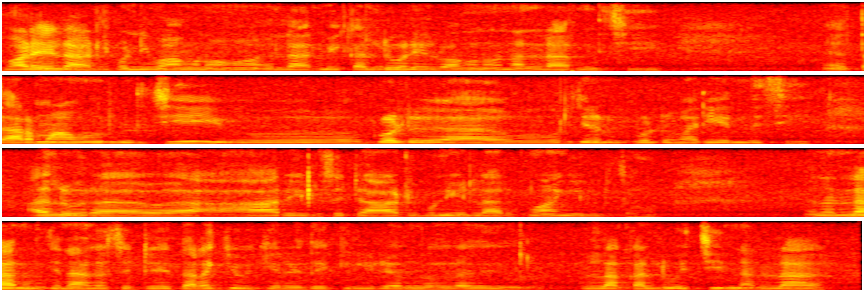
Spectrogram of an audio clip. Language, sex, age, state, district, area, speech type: Tamil, female, 60+, Tamil Nadu, Mayiladuthurai, urban, spontaneous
